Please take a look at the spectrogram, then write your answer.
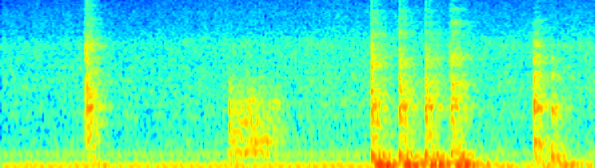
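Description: A spoon stirs ingredients into a low-calorie prawn curry in a pan: a few separate scraping strokes, then a quicker cluster of clacking, sizzling stirs, loud and close.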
